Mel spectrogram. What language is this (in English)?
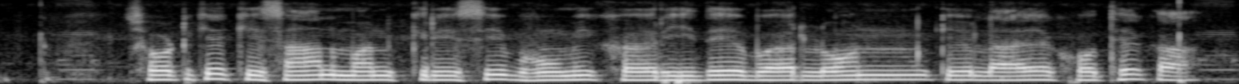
Chhattisgarhi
